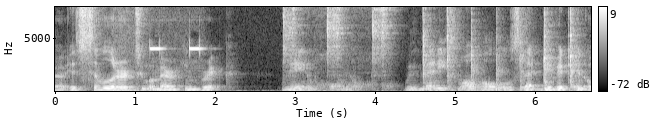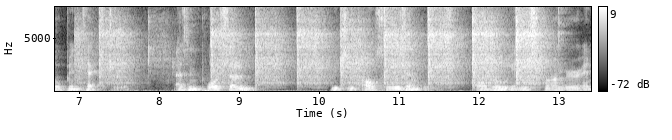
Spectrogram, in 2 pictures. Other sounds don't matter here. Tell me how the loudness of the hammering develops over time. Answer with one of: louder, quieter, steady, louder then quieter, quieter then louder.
louder.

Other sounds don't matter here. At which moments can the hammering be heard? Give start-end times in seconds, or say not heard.
2.8-13.1.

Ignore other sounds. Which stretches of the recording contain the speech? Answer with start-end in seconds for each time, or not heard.
0.0-9.2, 10.2-13.3.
